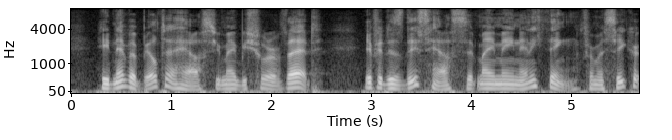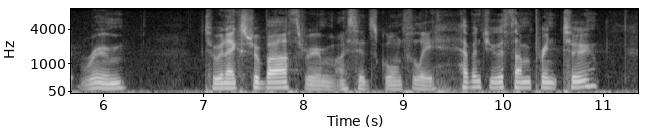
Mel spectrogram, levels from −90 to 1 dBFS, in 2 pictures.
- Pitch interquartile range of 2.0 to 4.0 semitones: No, average, 4.7 semitones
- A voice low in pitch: Yes, low, 120 Hz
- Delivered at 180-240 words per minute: Yes, average, 200 wpm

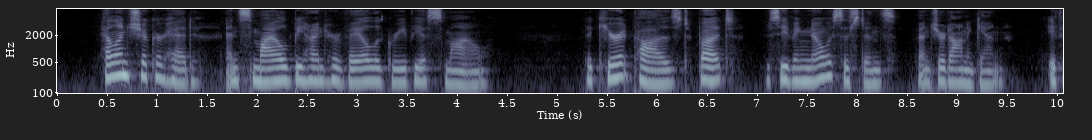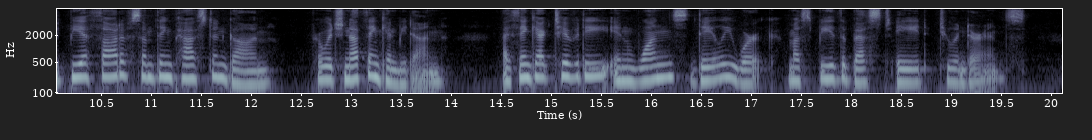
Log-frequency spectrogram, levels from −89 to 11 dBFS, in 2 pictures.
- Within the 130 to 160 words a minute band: Yes, average, 155 wpm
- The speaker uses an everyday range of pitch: Yes, average, 3.7 semitones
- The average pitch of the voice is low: No, medium, 185 Hz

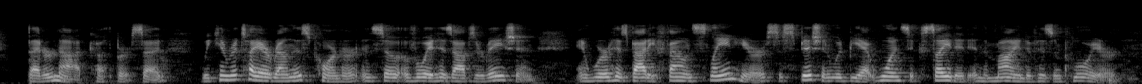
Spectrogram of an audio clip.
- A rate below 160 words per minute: No, average, 180 wpm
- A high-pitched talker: No, medium, 160 Hz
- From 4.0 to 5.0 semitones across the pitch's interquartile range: No, average, 3.2 semitones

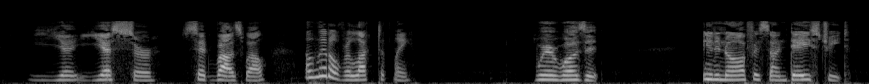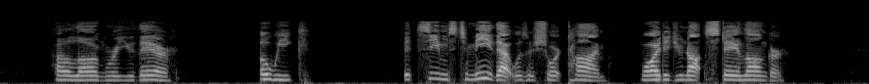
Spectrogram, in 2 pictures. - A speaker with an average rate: No, slow, 130 wpm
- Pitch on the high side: Yes, high, 205 Hz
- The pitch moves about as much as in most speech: No, narrow, 1.8 semitones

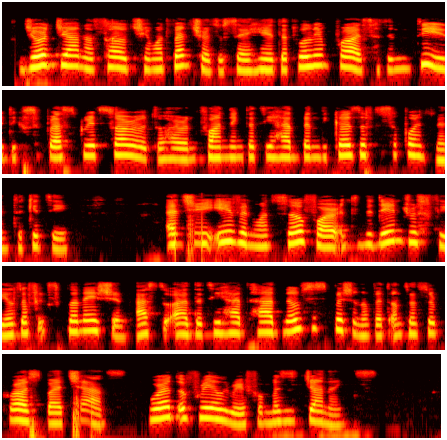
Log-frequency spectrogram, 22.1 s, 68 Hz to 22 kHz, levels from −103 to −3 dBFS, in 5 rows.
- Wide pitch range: No, average, 3.5 semitones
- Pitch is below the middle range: No, high, 230 Hz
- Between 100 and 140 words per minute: No, average, 175 wpm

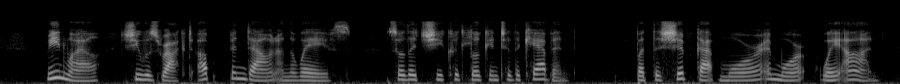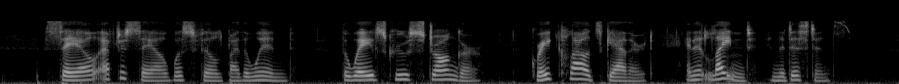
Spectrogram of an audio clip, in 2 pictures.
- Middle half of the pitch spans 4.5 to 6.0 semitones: No, average, 3.7 semitones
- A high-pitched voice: Yes, high, 195 Hz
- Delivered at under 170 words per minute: Yes, average, 160 wpm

